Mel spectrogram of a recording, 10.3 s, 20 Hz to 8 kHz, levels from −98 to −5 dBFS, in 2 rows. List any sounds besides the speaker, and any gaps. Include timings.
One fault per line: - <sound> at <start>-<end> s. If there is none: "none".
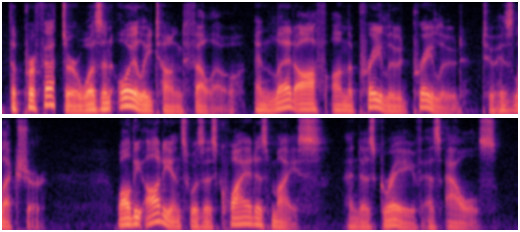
- dropout at 0.5-0.6 s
